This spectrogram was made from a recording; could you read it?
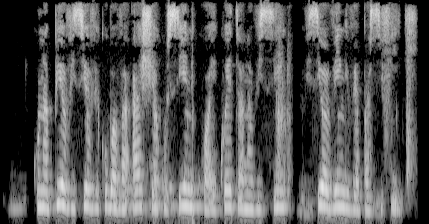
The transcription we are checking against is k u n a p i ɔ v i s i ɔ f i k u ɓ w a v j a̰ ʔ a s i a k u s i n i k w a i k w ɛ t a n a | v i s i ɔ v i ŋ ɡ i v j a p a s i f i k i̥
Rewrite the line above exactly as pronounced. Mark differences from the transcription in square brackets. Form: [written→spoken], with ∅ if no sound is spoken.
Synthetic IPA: k u n a p i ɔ v i s i ɔ [f→v] i k u ɓ w a v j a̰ ʔ a [s→ʃ] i a k u s i n i k w a i k w ɛ t a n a | v i s i ɔ v i ŋ ɡ i v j a p a s i f i k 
